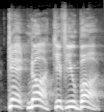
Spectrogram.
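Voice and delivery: high, slow put-on voice; mock catchphrase. Streamer chanting his silly catchphrase.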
